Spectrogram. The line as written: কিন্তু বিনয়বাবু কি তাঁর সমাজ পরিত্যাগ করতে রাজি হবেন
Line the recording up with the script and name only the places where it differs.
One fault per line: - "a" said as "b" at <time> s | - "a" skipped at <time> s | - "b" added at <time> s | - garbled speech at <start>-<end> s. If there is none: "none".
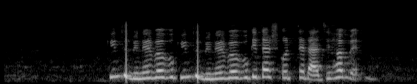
- "কিন্তু বিনয়বাবু" added at 1.8 s
- "সমাজ পরিত্যাগ" skipped at 2.7 s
